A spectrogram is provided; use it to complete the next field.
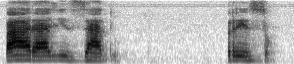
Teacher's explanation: a letra s terá o mesmo som da letra z quando estiver entre vogais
